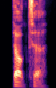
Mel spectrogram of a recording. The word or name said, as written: doctor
